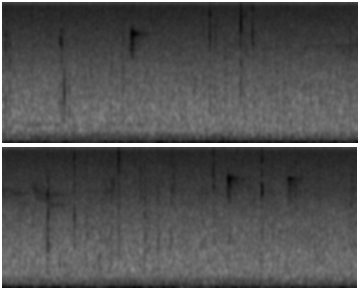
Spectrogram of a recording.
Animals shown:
unidentified call, Ovenbird (Seiurus aurocapilla)

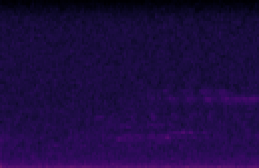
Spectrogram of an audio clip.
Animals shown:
Black-and-white Warbler (Mniotilta varia), Winter Wren (Troglodytes hiemalis)

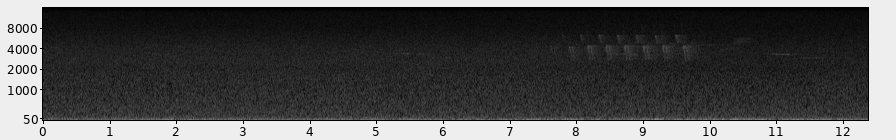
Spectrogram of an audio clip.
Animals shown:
Black-throated Green Warbler (Setophaga virens), Black-capped Chickadee (Poecile atricapillus), Ovenbird (Seiurus aurocapilla)

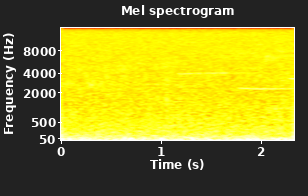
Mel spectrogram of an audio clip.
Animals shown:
Black-throated Green Warbler (Setophaga virens), Hermit Thrush (Catharus guttatus)

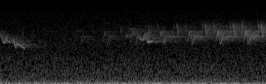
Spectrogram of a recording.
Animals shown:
Red-eyed Vireo (Vireo olivaceus), Ovenbird (Seiurus aurocapilla)

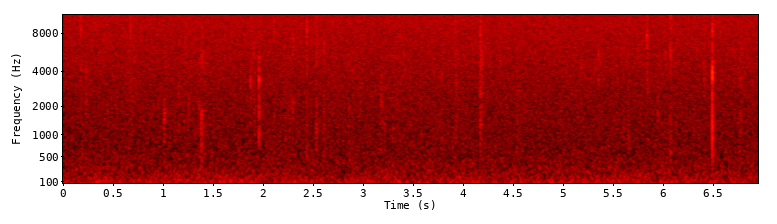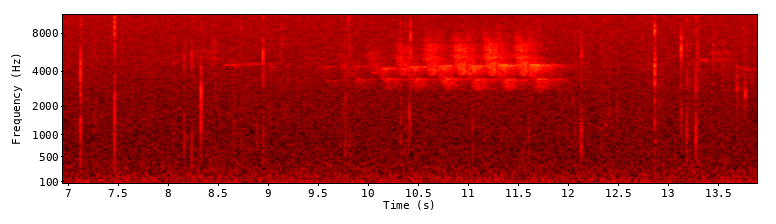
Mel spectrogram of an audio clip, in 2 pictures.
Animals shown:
Black-throated Green Warbler (Setophaga virens), Ovenbird (Seiurus aurocapilla)

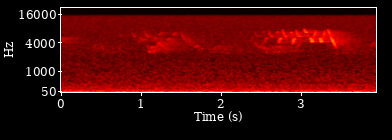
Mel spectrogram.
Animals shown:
Red-eyed Vireo (Vireo olivaceus), Chestnut-sided Warbler (Setophaga pensylvanica)

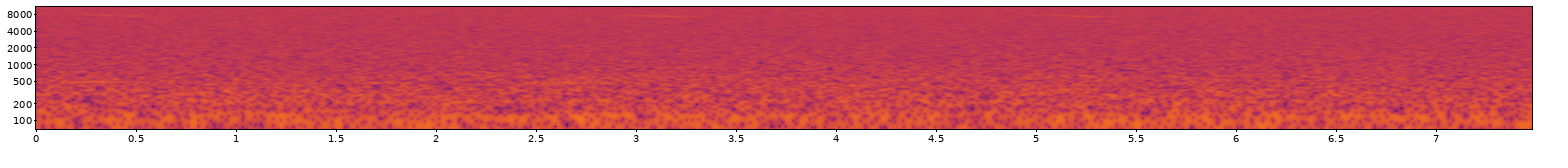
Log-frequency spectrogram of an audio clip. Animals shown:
Hermit Thrush (Catharus guttatus)

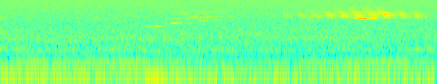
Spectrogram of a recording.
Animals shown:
Ovenbird (Seiurus aurocapilla), Hermit Thrush (Catharus guttatus)

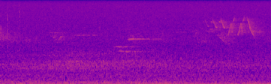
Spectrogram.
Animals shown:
Black-capped Chickadee (Poecile atricapillus), Veery (Catharus fuscescens), Chestnut-sided Warbler (Setophaga pensylvanica), Wood Thrush (Hylocichla mustelina)

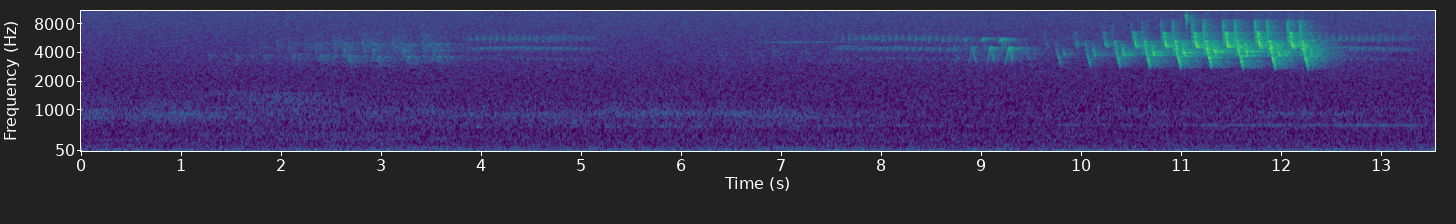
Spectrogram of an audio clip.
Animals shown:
Chestnut-sided Warbler (Setophaga pensylvanica), Ovenbird (Seiurus aurocapilla), Black-throated Green Warbler (Setophaga virens), Dark-eyed Junco (Junco hyemalis)

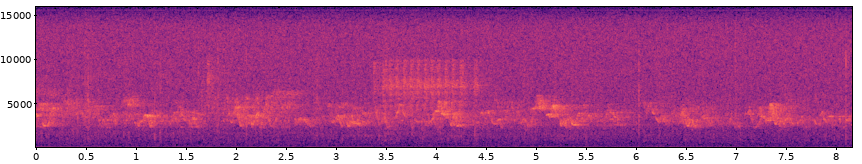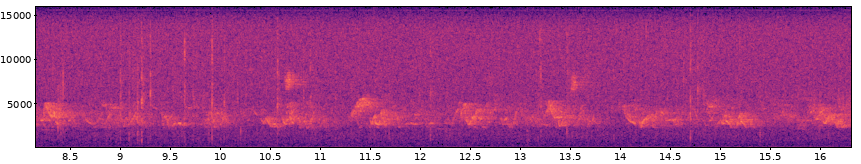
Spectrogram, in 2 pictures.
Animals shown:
Black-throated Blue Warbler (Setophaga caerulescens), Indigo Bunting (Passerina cyanea), unknown mammal, Red-eyed Vireo (Vireo olivaceus)

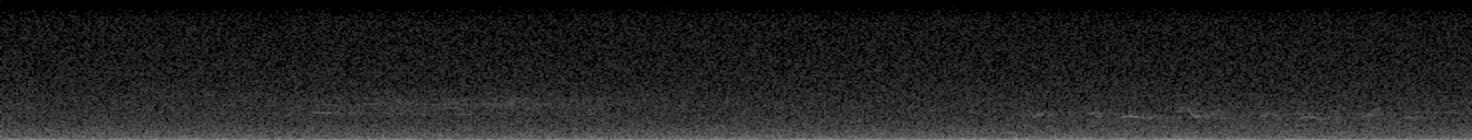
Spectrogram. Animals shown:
Ovenbird (Seiurus aurocapilla), Scarlet Tanager (Piranga olivacea)

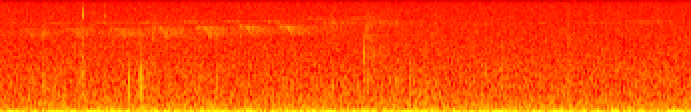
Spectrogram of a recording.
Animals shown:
Golden-crowned Kinglet (Regulus satrapa), Blackburnian Warbler (Setophaga fusca)

